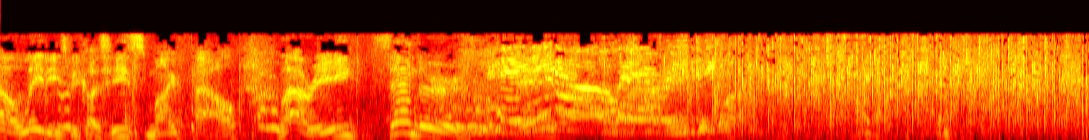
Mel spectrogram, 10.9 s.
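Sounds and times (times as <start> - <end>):
speech: 0.0 - 5.6
women applauding: 6.0 - 10.8.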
